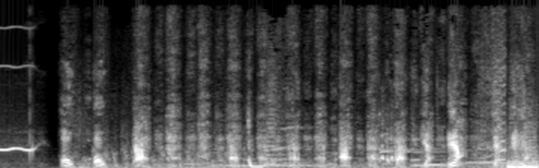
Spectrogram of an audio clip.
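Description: Cartoon bulldog panting in quick, repeated breaths, after a short wavering whistle at the very start.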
